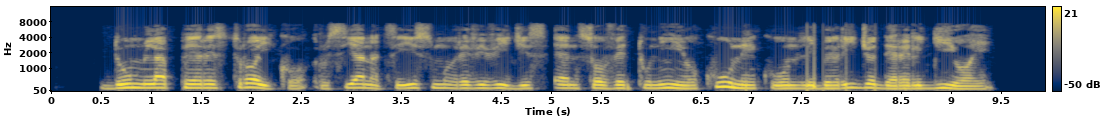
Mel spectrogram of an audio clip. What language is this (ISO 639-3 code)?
epo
